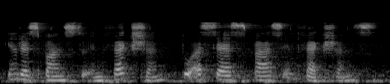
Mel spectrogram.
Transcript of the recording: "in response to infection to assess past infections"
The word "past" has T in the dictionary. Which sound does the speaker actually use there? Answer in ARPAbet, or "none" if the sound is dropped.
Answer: none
